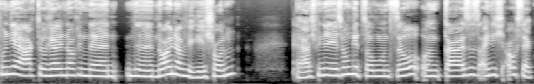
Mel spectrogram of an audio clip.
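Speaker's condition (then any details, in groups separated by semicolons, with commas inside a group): Down syndrome; congenital, born in Köln, chromosome 21 present three times; adult, 24 years old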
